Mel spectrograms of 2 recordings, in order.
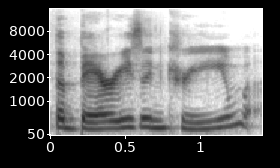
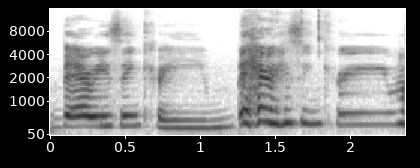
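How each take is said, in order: First: Said in the usual way. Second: Soft, giggly sing-song imitation; playful mimicry. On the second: Streamer mimicking a funny clip a viewer sent, playful and giggly. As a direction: mimic a silly catchphrase through laughter.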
